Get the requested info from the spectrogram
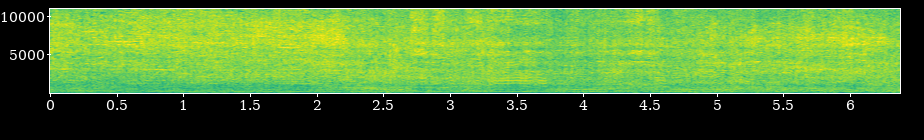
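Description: Motocross bike engines revving and easing off, several at once, their pitch rising and falling as riders go through the corners.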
